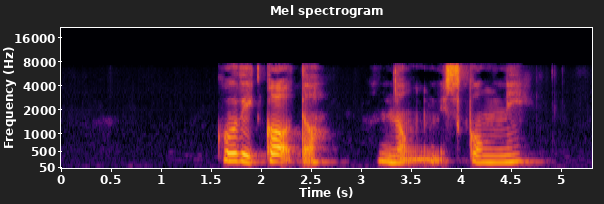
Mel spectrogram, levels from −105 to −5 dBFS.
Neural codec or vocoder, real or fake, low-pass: codec, 16 kHz, 6 kbps, DAC; fake; 7.2 kHz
